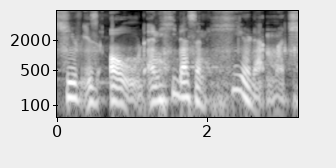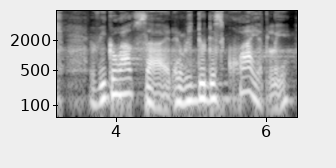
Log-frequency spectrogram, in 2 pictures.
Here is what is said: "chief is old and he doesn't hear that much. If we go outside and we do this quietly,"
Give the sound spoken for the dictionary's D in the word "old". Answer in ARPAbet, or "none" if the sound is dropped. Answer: D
